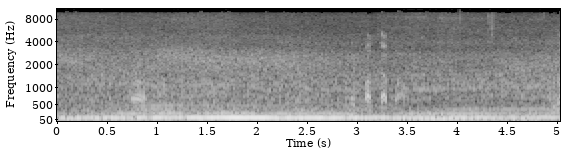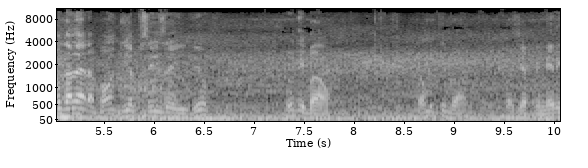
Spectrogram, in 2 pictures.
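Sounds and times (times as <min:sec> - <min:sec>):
vehicle engine droning: 0:00.0 - 0:10.0.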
